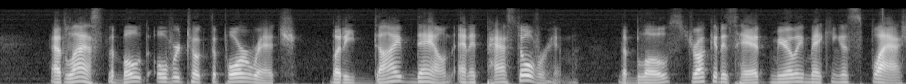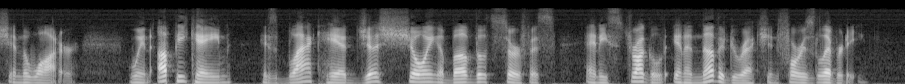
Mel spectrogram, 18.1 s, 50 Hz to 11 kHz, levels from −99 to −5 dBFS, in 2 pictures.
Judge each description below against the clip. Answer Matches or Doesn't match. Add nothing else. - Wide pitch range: Doesn't match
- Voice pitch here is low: Matches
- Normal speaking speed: Matches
